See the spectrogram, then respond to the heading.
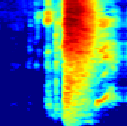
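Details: Person sneezing: a short inhaled catch followed by one forceful, hissing sneeze burst.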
